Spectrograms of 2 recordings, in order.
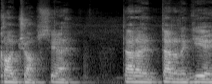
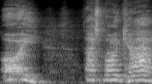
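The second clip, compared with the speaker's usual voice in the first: high, loud angry claim; retold shout; 8 semitones higher, 5 dB louder, slower than usual. Car owner confronts him at his car, shouting. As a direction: bark it out like he's caught a thief. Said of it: "he was going".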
